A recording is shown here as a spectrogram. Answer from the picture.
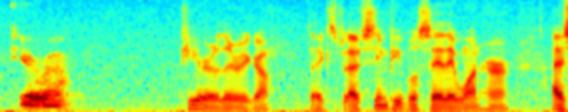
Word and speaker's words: Pyra: How do you say her name again? Pura. There we go. Pura.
